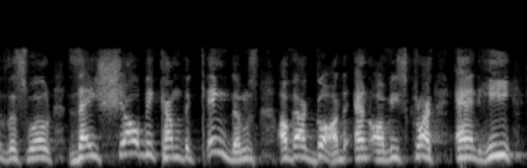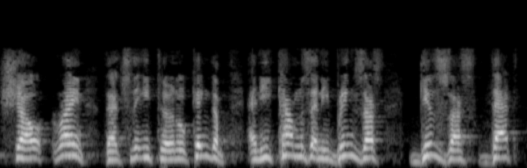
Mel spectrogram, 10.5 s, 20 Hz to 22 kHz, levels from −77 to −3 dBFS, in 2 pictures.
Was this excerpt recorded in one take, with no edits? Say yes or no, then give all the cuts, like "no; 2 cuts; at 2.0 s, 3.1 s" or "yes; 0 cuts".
yes; 0 cuts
